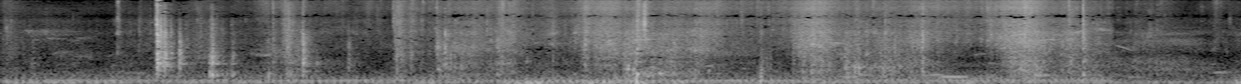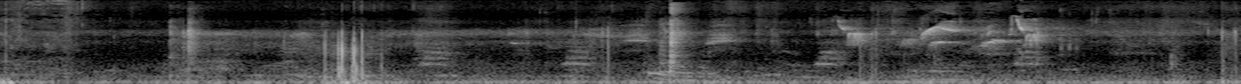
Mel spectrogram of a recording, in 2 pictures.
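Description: Irregular rustling, clicks and knocks from hands handling a fishing trap in wet grass and a catch of prawns and small fish in a bowl, busier in the first half. A few short bird chirps near the end.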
